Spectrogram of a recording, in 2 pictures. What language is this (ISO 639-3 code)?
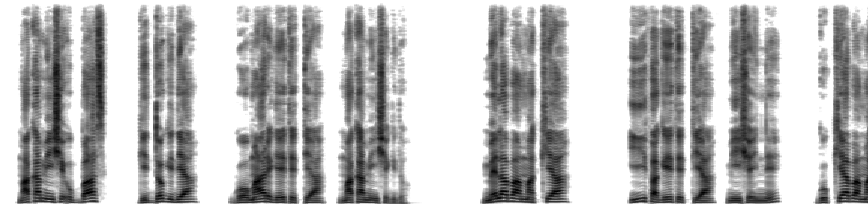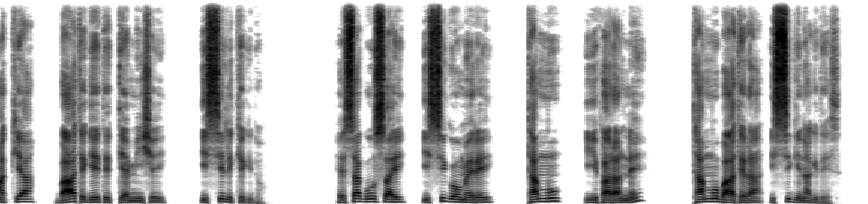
gof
